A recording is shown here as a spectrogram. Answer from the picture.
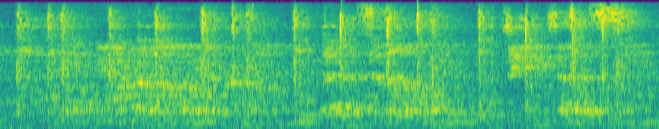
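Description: Music played over the arena's public-address system during a stoppage in play, echoing in the rink, with scattered sharp clicks over it.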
